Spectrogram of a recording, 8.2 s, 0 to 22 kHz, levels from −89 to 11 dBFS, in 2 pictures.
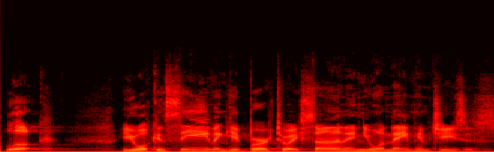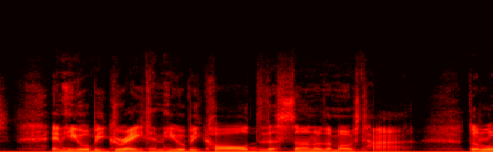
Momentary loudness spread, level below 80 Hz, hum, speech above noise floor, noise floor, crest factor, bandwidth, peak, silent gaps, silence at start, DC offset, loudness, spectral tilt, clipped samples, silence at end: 13 LU; -66 dBFS; none; 21 dB; -58 dBFS; 22 dB; 15.5 kHz; -14 dBFS; none; 0.05 s; 3%; -36 LUFS; -3 dB/octave; under 0.1%; 0 s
